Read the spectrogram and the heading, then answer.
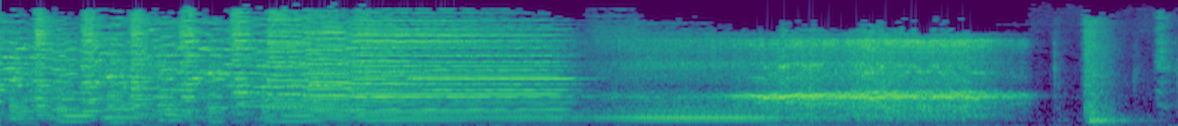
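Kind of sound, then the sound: vehicle, car driving off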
